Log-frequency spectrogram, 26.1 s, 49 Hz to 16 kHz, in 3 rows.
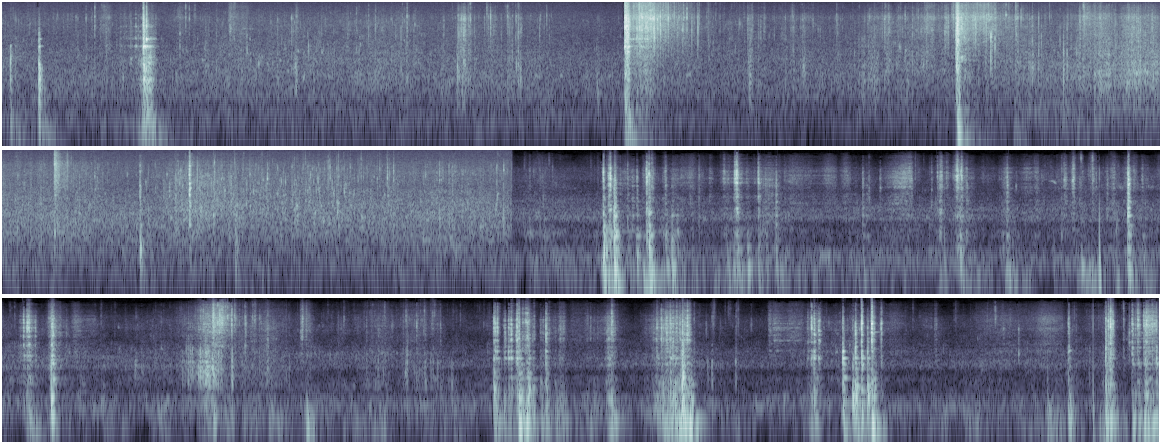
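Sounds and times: stones knocking and scraping: 0.0 - 10.9
small waves washing on shore: 0.0 - 12.7.

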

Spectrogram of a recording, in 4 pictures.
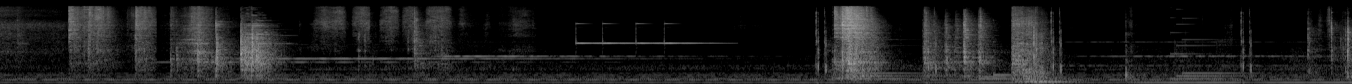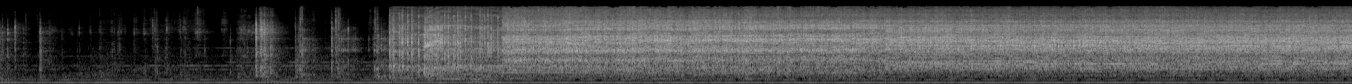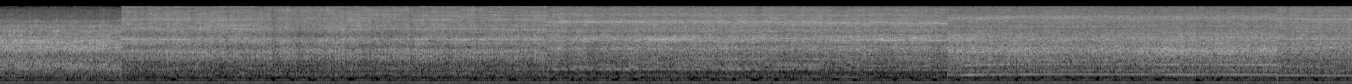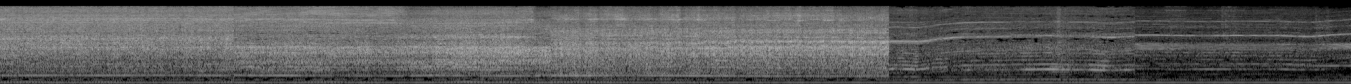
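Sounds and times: rotary tool whine: 16.1 - 54.0
angle grinder scrubbing metal: 17.3 - 54.0.

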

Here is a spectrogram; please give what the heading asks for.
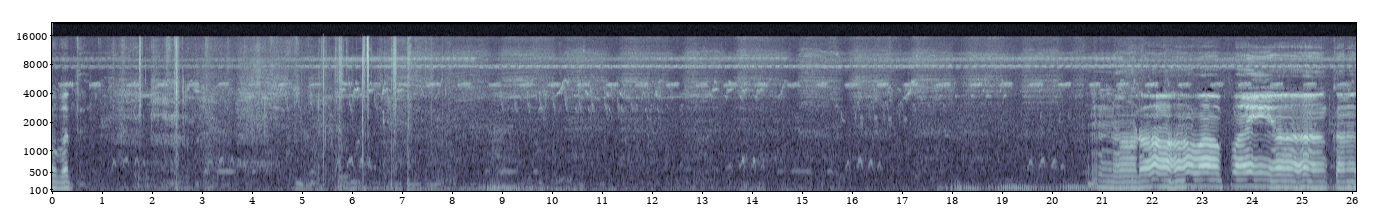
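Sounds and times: bird calls: 0.0 - 25.7
insects chirping: 0.0 - 26.0.

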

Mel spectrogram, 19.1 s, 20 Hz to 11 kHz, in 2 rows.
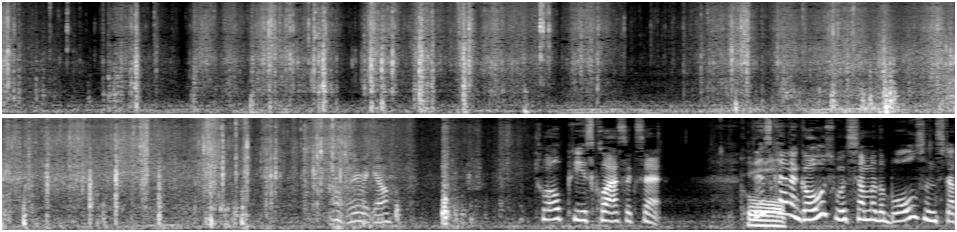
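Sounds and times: bubble wrap crinkling: 0.0 - 14.9.

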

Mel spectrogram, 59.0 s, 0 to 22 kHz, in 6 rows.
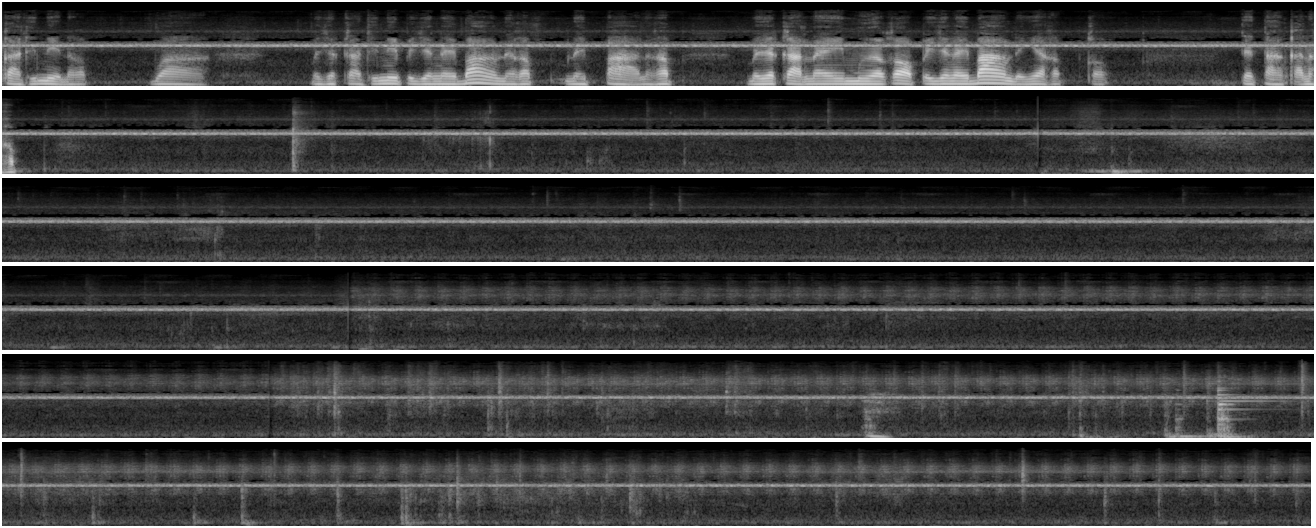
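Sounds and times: crickets trilling: 0.0 - 59.0.

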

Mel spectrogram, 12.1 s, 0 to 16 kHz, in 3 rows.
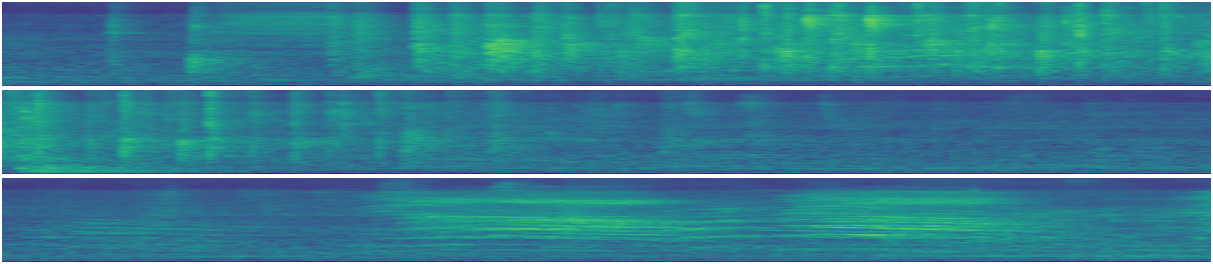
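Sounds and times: audience clapping: 0.3 - 6.8
loud low thump: 4.1 - 4.8.

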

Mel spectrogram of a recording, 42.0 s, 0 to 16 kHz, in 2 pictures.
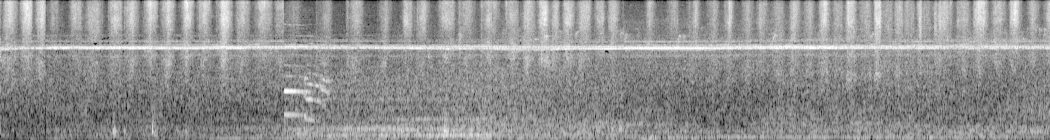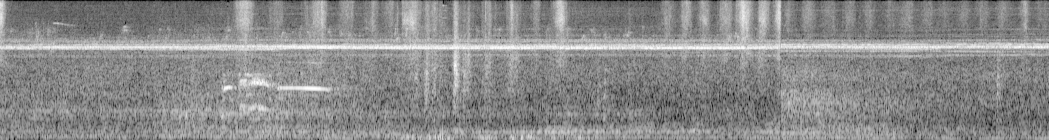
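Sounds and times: high-pitched insect drone: 0.0 - 41.9
rooster crowing: 5.6 - 7.2, 25.4 - 28.2.

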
